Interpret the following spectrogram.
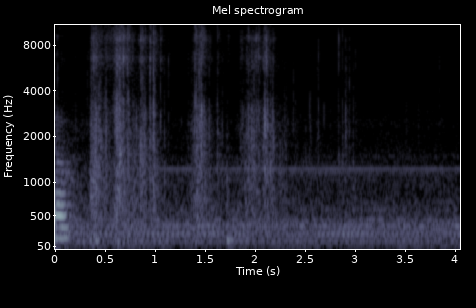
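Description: A plastic mailer bag crinkling as it is handled, with scattered crackles for the first two seconds or so and quieter rustling after.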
